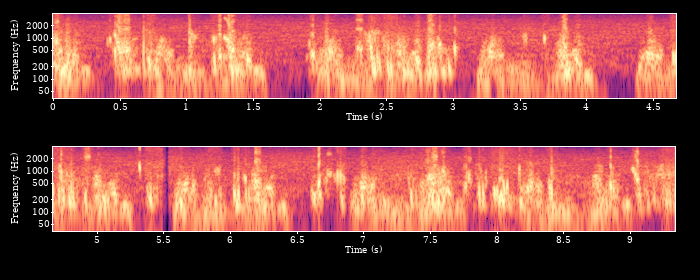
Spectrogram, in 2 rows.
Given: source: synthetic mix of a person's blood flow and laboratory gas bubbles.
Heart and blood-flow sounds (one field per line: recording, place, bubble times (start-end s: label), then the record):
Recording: Doppler ultrasound of blood flow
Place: precordium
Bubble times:
0.00-0.18 s: bubbles
0.40-0.81 s: bubbles
1.02-1.09 s: bubbles
1.17-1.46 s: bubbles
1.89-2.14 s: bubbles
2.25-2.67 s: bubbles
2.78-3.06 s: bubbles
3.51-3.57 s: bubbles
3.65-3.73 s: bubbles
3.78-3.89 s: bubbles
4.62-4.98 s: bubbles
5.28-5.49 s: bubbles
5.58-5.69 s: bubbles
5.79-5.95 s: bubbles
6.00-6.28 s: bubbles
6.60-6.89 s: bubbles
6.96-7.18 s: bubbles
7.31-7.66 s: bubbles
7.74-8.21 s: bubbles
8.35-8.46 s: bubbles
8.81-8.89 s: bubbles
8.99-9.34 s: bubbles
From the record:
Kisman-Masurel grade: 233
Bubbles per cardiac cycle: several, 3 to 8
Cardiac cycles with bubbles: 50 to 99%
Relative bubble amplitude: loud (0.450 to 0.775)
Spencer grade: 3 (all of the cardiac periods contain showers or single bubble signals, but not dominating or overriding the cardiac motion signals)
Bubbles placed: anywhere in the cardiac cycle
